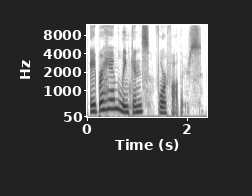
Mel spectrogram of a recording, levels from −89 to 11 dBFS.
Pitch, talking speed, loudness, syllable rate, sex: 255 Hz, 75 wpm, -19 LUFS, 4.3 syllables/s, female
